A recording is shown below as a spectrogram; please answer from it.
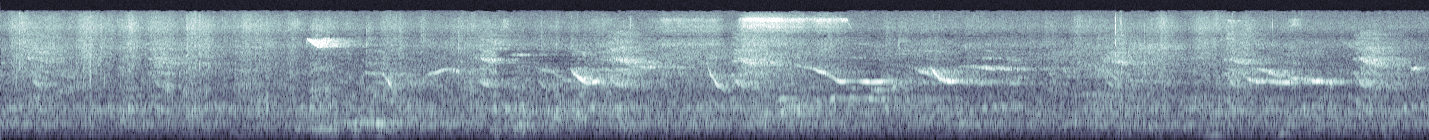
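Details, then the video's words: Baby macaque Anissa in a tantrum in Siem Reap Province, Cambodia, crying for milk after Anna puts her on the ground; repeated high, squealing cries that bend up and down, every one to three seconds, with faint speech and outdoor background. "Baby Monkey Anissa Crying Tantrum Request Milk But Anna No Care Put Her On the Ground"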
